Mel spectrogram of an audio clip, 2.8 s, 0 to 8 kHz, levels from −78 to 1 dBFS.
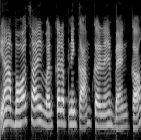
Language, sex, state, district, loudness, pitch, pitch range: Hindi, female, Bihar, Samastipur, -15 LUFS, 240 Hz, 210-265 Hz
